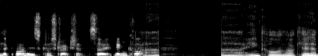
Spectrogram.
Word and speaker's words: Engcon: angstrom um so the G is is not pronounced but so the N NG is forstrom and then the con is construction so in con ah in con okay that makes sense yeah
